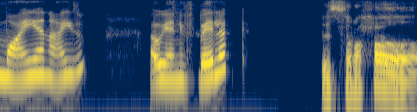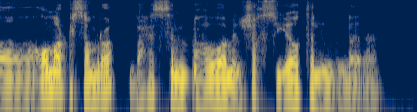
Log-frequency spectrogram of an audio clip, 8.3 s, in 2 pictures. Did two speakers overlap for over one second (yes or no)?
no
